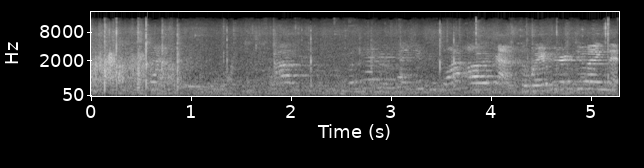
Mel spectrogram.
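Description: Several men and women in a crowd chat nearby.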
